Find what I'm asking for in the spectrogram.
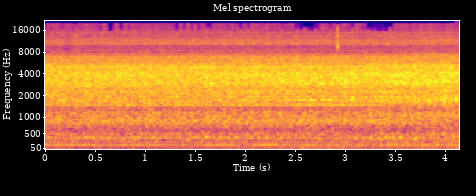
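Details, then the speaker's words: Volvo 2.0 petrol turbo mild-hybrid (B3/B4) after wastegate flap repair, cover on: steady idle with busy, fairly loud injector ticking but no turbo rattle; zero play at the wastegate rod. "Still not the quietest petrol engine, but it sounds way different, way better than before the job."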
